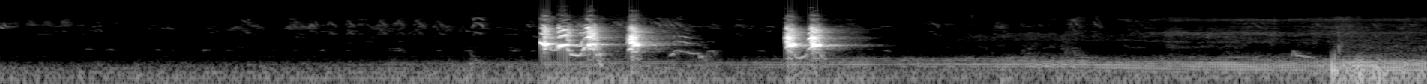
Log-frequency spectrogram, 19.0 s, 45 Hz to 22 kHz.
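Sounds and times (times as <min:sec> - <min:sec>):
dog barking: 0:07.2 - 0:09.2, 0:10.5 - 0:11.3.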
